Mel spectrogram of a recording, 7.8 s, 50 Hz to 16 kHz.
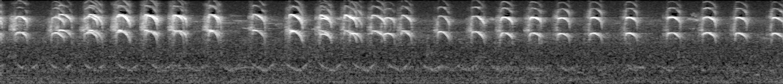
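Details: Two young Scaly-breasted munias, subspecies particeps, beg for food as they return to the nest at Tangkoko, Sulawesi, Indonesia, 22 August 2014; rapid high squeaky downward chirps in a steady series, some overlapping, roughly three per second.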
